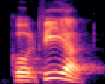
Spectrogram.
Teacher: El acento recae en la sílaba de la vocal débil. Al lado hay una vocal abierta. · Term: hiato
